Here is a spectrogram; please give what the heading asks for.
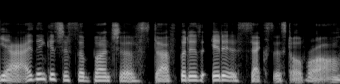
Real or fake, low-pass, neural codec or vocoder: fake; 7.2 kHz; codec, 44.1 kHz, 7.8 kbps, Pupu-Codec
